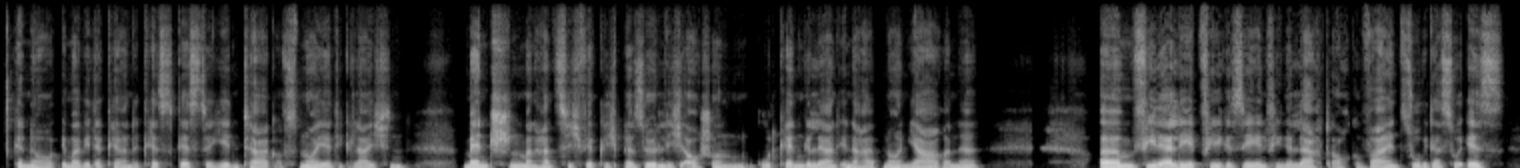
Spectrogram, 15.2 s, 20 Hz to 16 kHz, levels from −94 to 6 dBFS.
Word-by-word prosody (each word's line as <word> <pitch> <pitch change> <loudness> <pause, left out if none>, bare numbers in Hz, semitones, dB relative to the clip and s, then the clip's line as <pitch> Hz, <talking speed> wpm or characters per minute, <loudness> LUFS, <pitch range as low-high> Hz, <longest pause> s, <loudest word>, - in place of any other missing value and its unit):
Genau, 140 -4 0
immer 150 0 -1
wiederkehrende 145 -1 -4
Käss 160 -2 -5
Gäste 165 -1 -1
jeden 150 -2 -3
Tag 155 -1 -1
aufs - - -11
Neue, 150 0 +2
die 150 - -12
gleichen 135 -2 -4 0.5
Menschen. 165 0 +3
Man 145 -1 +1
hat 130 -4 -1
sich 130 +2 -4
wirklich 145 -1 -4
persönlich 140 +1 0
auch 125 +1 -1
schon 65 - -4
gut 150 +2 -5
kennengelernt 150 -3 +1
innerhalb 135 -1 -2
9 125 +3 0
Jahre, 130 +4 -1
ne? 140 +3 -1 1.2
Ähm, 155 -1 +8
viel 160 +3 +2
erlebt, 155 +1 +5
viel 150 -3 0
gesehen, 150 +1 0
viel 145 -1 -6
gelacht, 145 +2 -1
auch 120 - -8
geweint, 135 0 -1
so 145 0 -2
wie 145 - -1
das 125 -4 -2
so - - -3
ist. 175 - +1
145 Hz, 155 wpm, -24 LUFS, 135-155 Hz, 1.2 s, Ähm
